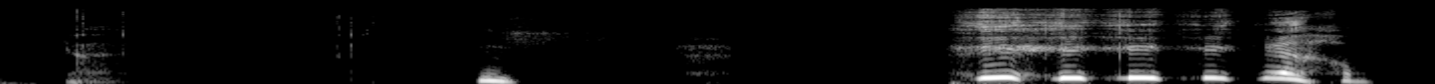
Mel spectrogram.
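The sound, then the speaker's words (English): A person deliberately forces a long, loud yawn, a wavering, groaning vocal stretch of about three seconds, preceded by a few quiet breaths and small mouth sounds. “Here, I'm going to make myself yawn again.”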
